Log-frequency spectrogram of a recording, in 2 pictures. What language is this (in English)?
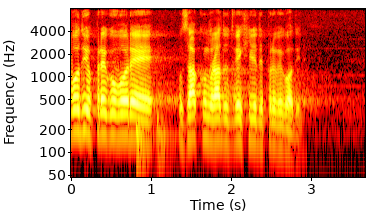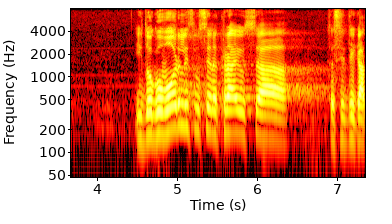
Serbian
